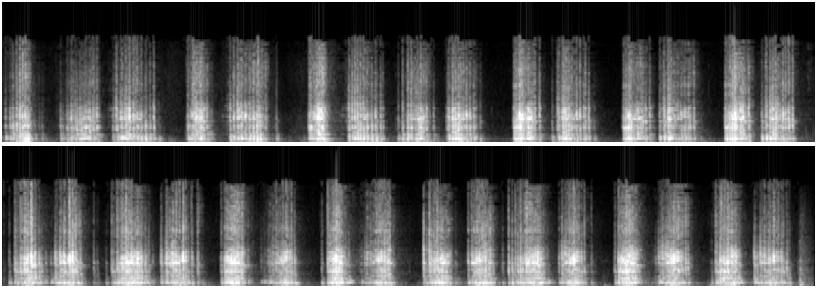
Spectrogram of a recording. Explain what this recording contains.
Mysounds HCP Dolia alarmclock
This is one of the sounds producted by our class with objects of everyday life.
France, Mysounds, Pac, Theciyrings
